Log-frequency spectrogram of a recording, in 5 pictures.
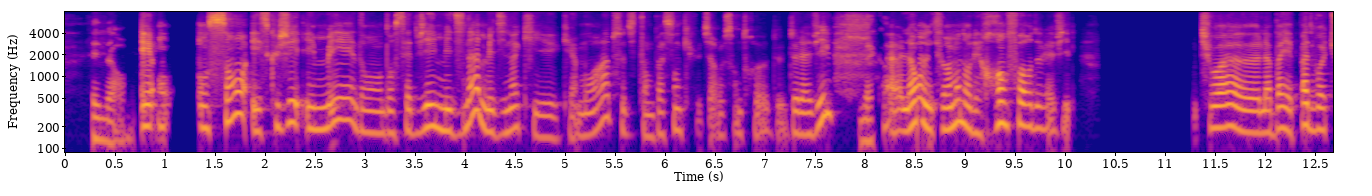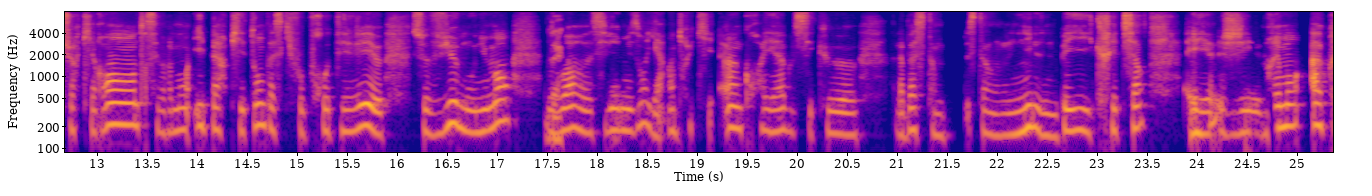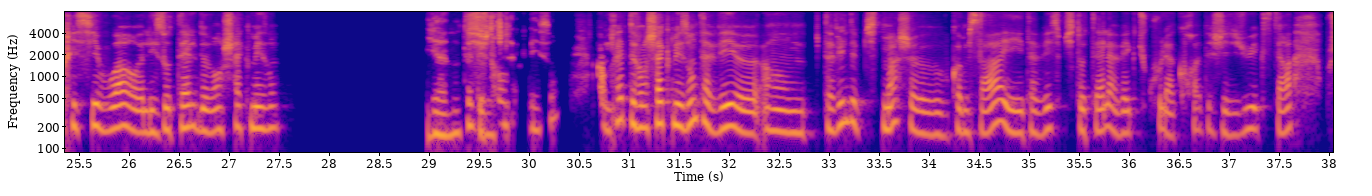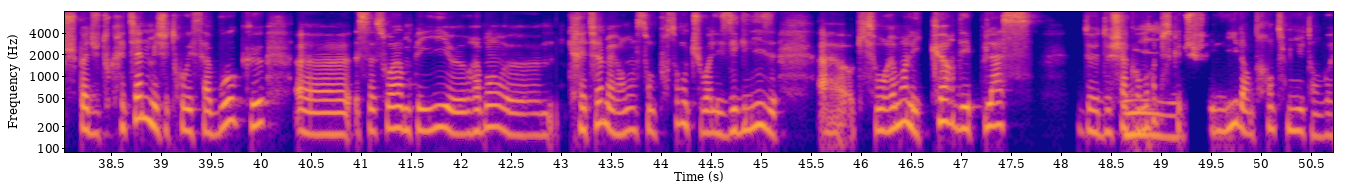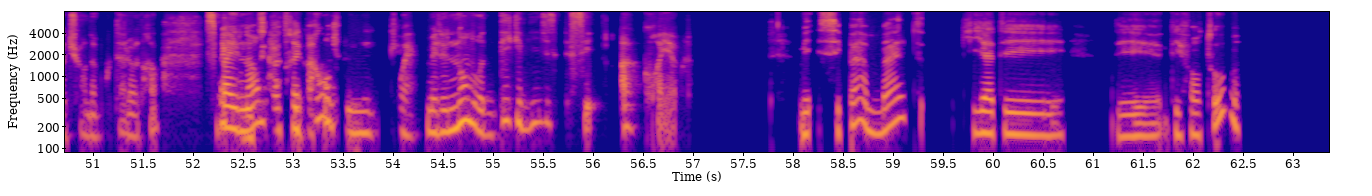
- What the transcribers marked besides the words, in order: stressed: "renforts"; tapping; unintelligible speech; stressed: "incroyable"
- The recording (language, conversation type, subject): French, podcast, Quel paysage t’a coupé le souffle en voyage ?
